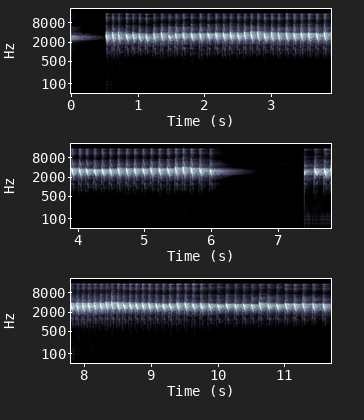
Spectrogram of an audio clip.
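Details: Kapas tembak bulbul singing a master song for training songbirds: two long bursts of fast rattling trill, steady in pitch, separated by a second of silence, the first fading away before the pause.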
